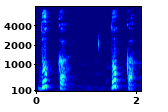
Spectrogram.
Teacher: विसर्गाचा उच्चार, त्याच्या मागील जो स्वर असतो त्या स्वरामागोमाग हकार युक्त होत असतो.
